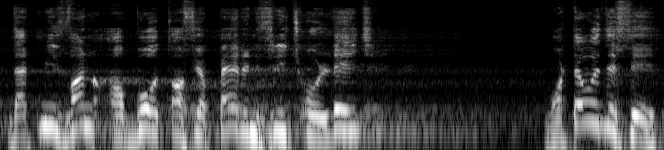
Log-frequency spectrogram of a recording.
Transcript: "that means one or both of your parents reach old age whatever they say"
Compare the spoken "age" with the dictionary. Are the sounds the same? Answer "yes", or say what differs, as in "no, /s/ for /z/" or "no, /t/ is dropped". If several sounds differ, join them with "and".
yes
